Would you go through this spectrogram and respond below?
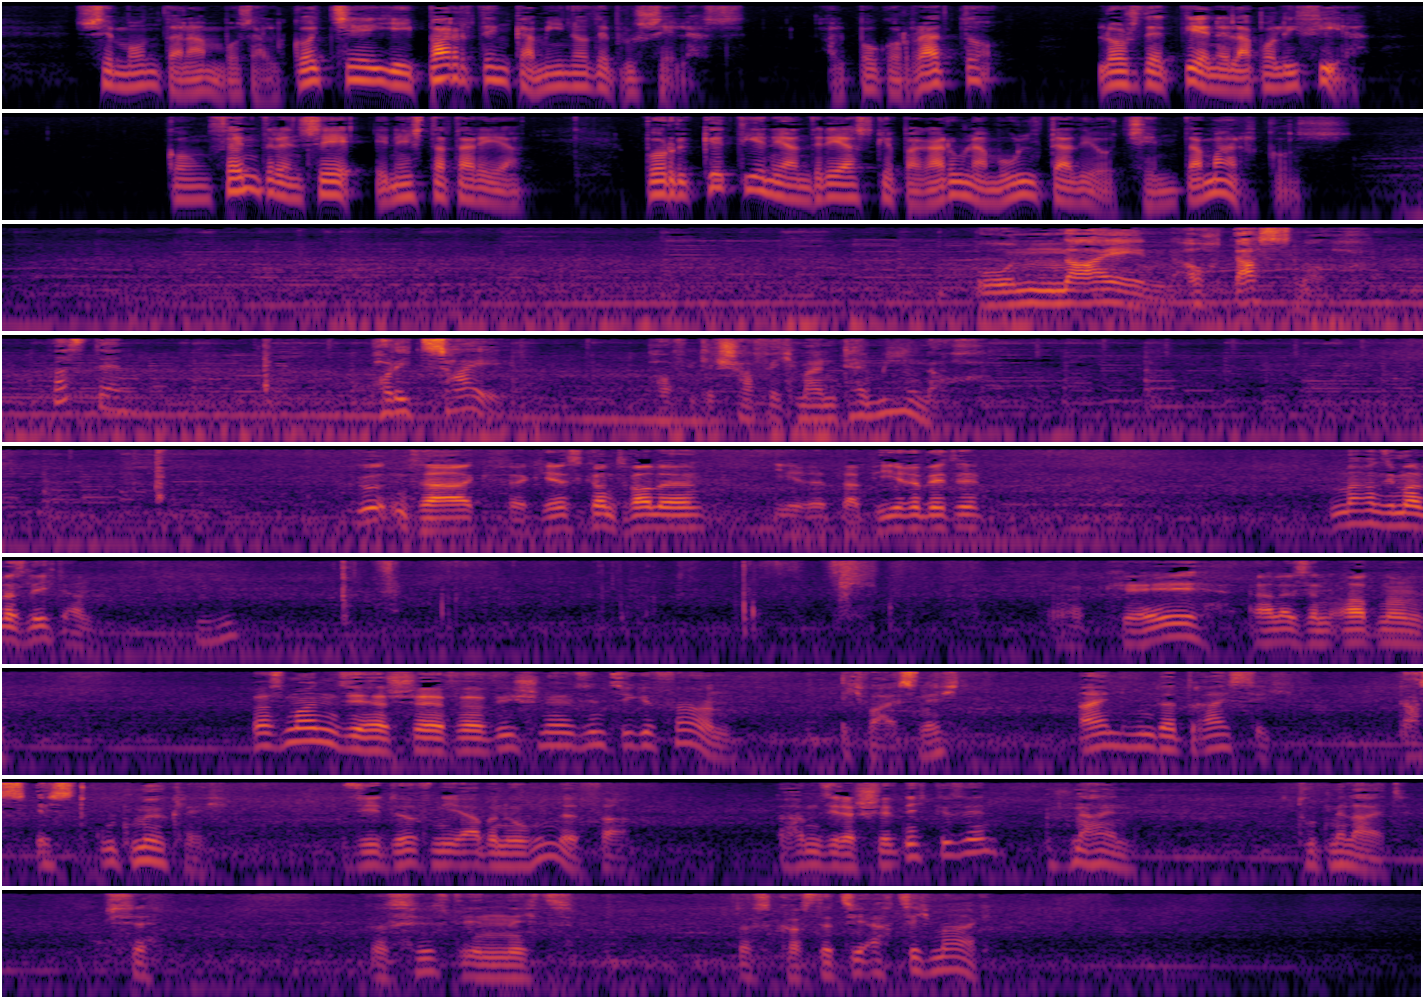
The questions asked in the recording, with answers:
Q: ¿Por qué tiene Andreas que pagar una multa de 80 marcos?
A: Andreas tiene que pagar una multa de 80 marcos porque iba conduciendo a excesiva velocidad.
